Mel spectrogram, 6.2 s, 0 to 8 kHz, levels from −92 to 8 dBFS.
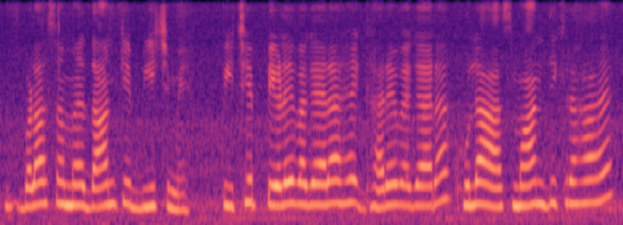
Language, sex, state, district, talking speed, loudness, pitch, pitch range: Hindi, female, Bihar, Gaya, 165 wpm, -15 LUFS, 275 Hz, 260-295 Hz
